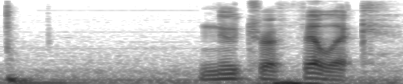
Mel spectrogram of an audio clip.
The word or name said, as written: neutrophilic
